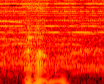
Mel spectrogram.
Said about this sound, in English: An alarm rings loudly throughout the whole institution. There's chaos everywhere.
